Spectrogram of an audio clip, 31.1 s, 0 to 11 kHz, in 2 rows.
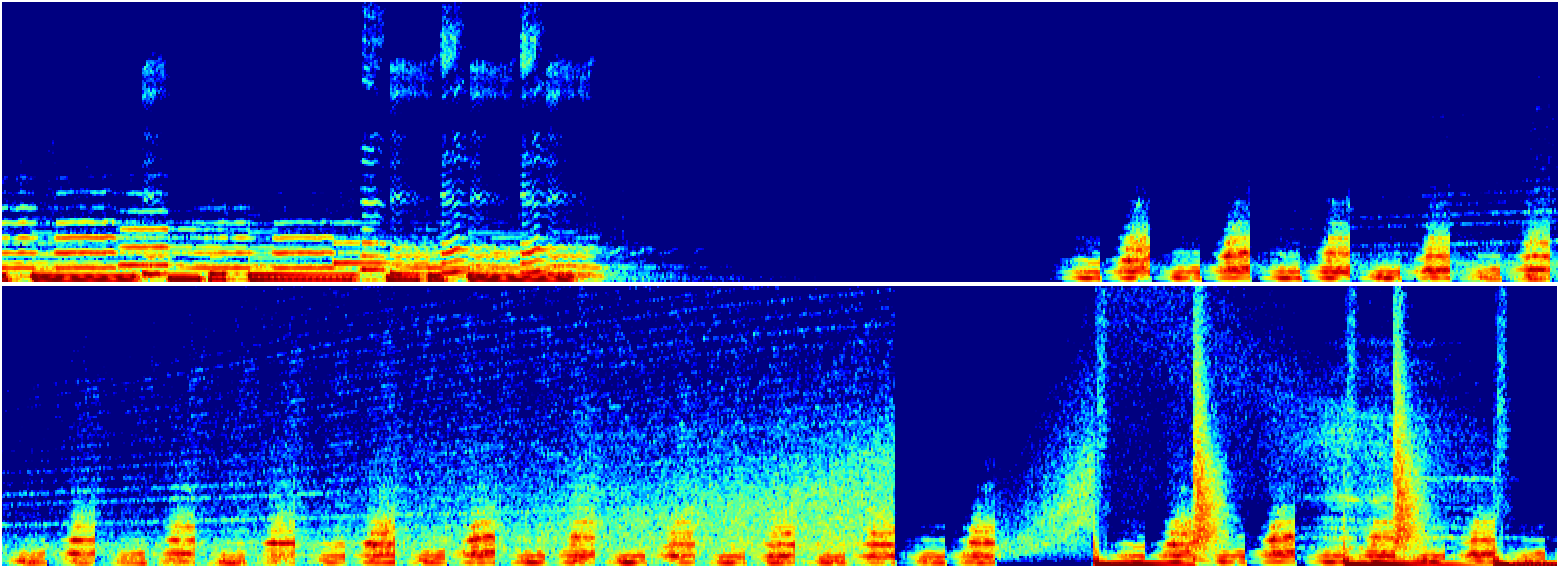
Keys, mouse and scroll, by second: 0.6 double click, 0.9 shift+click, 2.6 ctrl+click, 4.8 shift+click, 7.3 alt+click, 8.9 shift+click, 11.4 alt+click, 12.0 shift+click, 13.4 alt+shift+click, 14.0 ctrl+alt+click, 14.7 alt+click, 16.2 ctrl+click, 17.9 ctrl+l, 18.8 shift+click, 20.9 shift+click, 21.9 ctrl+alt+click, 24.1 f, 25.0 double click, 30.2 ctrl+click.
